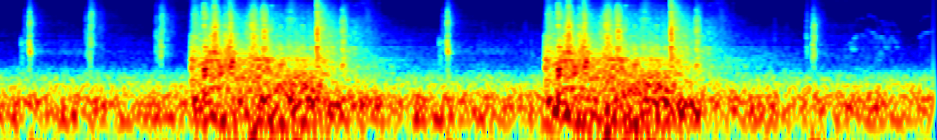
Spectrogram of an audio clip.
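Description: A metal filing drawer scrapes open and shut.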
